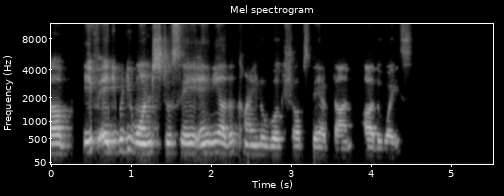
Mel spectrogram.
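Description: A woman speaks steadily over an online call.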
